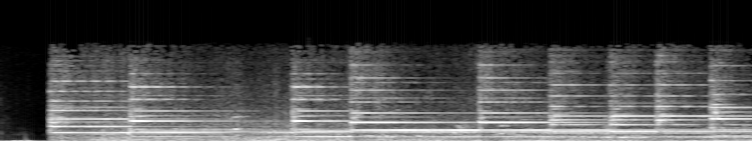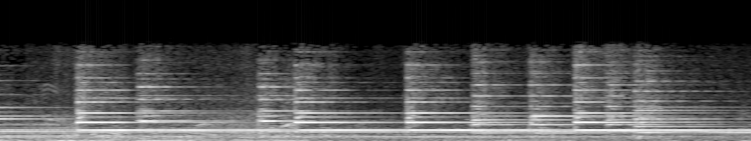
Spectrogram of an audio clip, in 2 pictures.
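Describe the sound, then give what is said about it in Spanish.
Church bells ring out a slow, steady melody, each struck note blooming with bright, shimmering overtones that overlap and linger, filling the whole stretch without any voices. “el Ave María de Lourdes con ese sonido de las campanas tan hermoso”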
